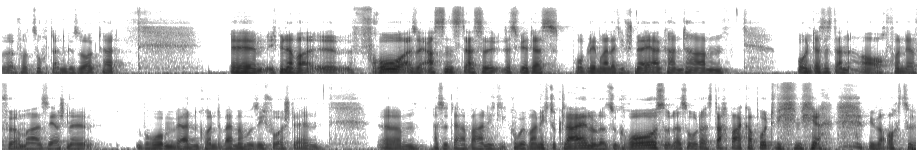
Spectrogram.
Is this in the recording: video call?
no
